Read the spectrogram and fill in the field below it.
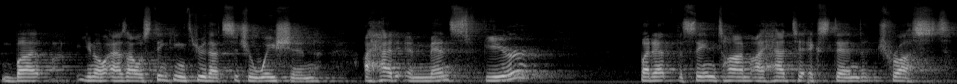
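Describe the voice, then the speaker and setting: Man, pastor, high voice, animated storytelling, self-deprecating humor, echoey church hall, long reverb. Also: slow pace. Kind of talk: sermon with a personal story.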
